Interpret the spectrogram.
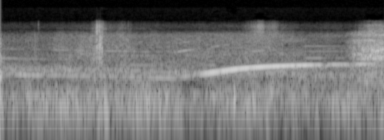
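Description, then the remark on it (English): A park police car siren wails in a single slow rising sweep, moderately loud, as the officer pulls someone over in a park, over steady outdoor background noise with no talking. “That was the park police siren.”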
